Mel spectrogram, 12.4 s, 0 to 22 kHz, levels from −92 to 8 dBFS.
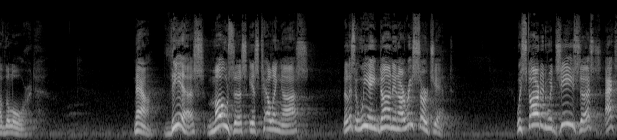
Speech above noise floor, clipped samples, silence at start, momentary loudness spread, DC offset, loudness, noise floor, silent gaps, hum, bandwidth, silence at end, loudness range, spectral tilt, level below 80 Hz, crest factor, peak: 37 dB; under 0.1%; 0 s; 13 LU; under 0.1%; -25 LUFS; -62 dBFS; none; none; 15.5 kHz; 0 s; 4 LU; -3.5 dB/octave; -70 dBFS; 20 dB; -6 dBFS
